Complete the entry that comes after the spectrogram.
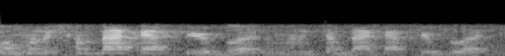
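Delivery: low, fading echo of a giant's threat; understated haunting giant voice; ringing giant voice. Retold or imitated. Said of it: "The giant voice just kept ringing through".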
